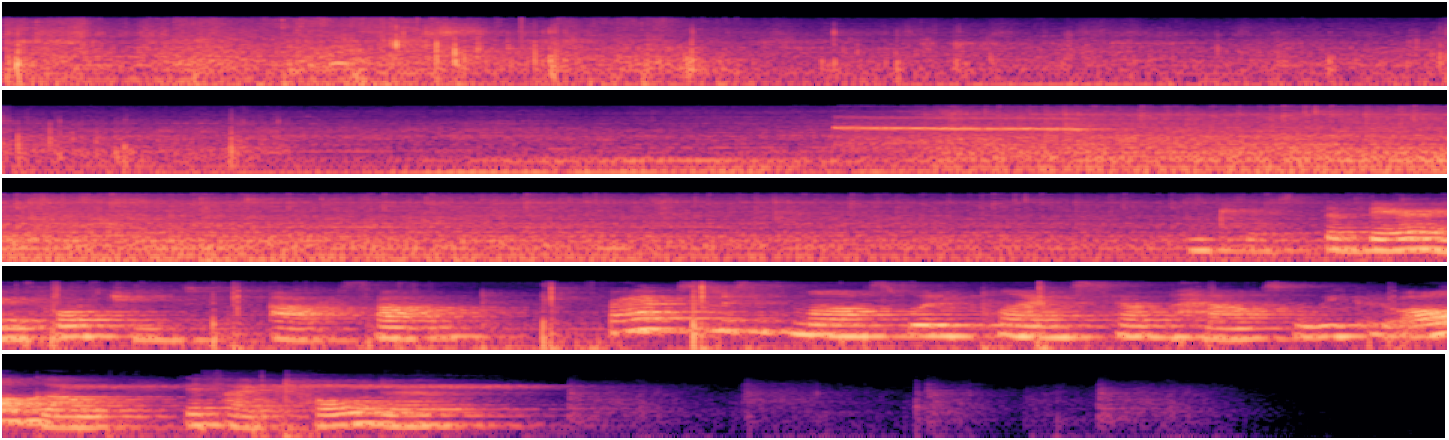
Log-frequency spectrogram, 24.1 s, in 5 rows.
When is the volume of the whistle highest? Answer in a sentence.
The volume of the whistle peaks at 8 seconds.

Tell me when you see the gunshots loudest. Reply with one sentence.
The loudest moment of the gunshots is at 1 second.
